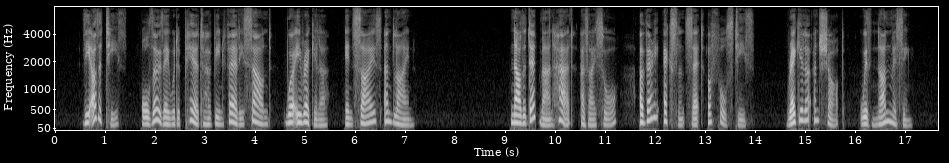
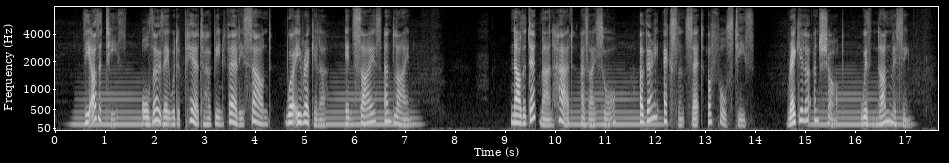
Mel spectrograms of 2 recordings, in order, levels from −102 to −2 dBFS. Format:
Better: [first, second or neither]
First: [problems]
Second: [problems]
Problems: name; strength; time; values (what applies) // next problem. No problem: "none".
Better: first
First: none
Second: background sound (Wind instrument, woodwind instrument); 12 dB below the speech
